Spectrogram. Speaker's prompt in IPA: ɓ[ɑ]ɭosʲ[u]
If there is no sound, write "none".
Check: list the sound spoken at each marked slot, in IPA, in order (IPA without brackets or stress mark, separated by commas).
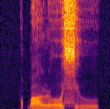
ɑ, u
